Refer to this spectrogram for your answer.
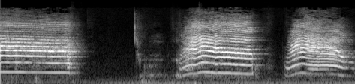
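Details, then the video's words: Deaf pet cat screaming while gnawing on a bone indoors, making unusual noises: three loud, harmonically rich drawn-out yowls, the first level and steady, the later two wavering and bending in pitch, separated by short pauses with a faint low hum beneath. "Screaming cat gnawing on a bone makes funny noises"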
